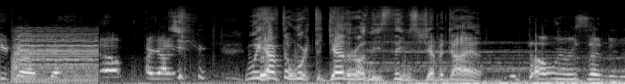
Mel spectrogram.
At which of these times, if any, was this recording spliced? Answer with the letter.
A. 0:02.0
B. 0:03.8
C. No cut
C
